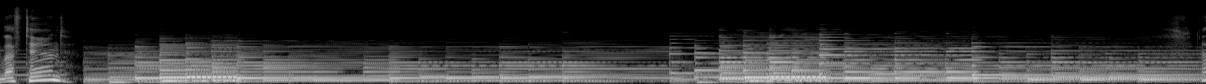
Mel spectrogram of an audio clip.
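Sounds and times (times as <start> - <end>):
low piano broken chords: 0.0 - 12.0.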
